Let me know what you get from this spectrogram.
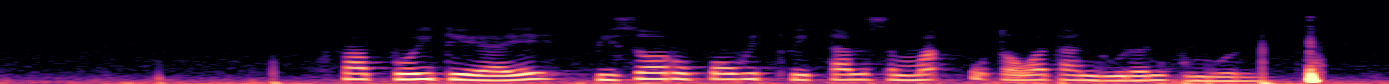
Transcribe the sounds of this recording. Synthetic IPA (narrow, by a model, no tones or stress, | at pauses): fab̥o̤id̪̥e̤aeb̥i̤sɔɾupɔwit̪wit̪ansəmaʔut̪ɔwɔt̪and̪uɾanb̥ṳmbʊn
